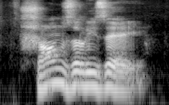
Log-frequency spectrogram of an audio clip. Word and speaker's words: Champs-Élysées: Champs-Élysées.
